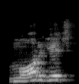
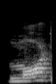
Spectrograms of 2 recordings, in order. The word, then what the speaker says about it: mortgage: मॉर्गेज T silent होता है, मॉर्ट नहीं बोलते, मॉर्ट नहीं, मॉर्गेज, टी साइलेंट है।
